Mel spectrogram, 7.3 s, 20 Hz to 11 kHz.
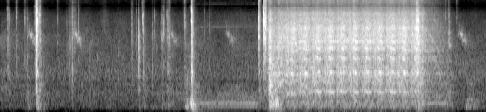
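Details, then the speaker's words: Fiat 500 TwinAir replacement engine first start attempt: a few clicks, then starter spins about two seconds without firing; crank-no-start, fuel pump not heard, owner suspects fuel cut-off activated. "well that's not good right so it looks like the fuel cut off was activated"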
